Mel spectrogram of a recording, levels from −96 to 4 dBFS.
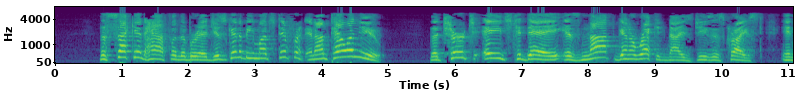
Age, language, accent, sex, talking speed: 50-69, English, American, male, 150 wpm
